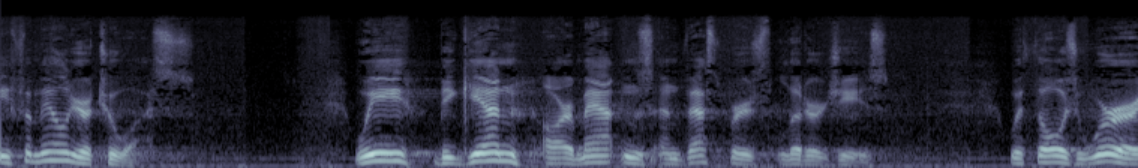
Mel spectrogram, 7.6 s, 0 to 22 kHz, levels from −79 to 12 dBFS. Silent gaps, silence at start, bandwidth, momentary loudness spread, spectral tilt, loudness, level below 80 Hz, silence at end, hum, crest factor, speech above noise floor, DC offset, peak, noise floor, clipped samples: none; 0 s; 15 kHz; 14 LU; -5.5 dB/octave; -20 LUFS; -46 dBFS; 0 s; none; 18 dB; 28 dB; under 0.1%; -2 dBFS; -47 dBFS; under 0.1%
